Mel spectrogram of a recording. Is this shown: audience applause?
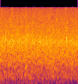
no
